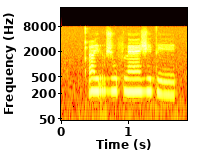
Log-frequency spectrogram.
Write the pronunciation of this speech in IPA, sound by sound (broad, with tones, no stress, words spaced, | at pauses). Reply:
qʼeː˨rʒo˨f læː˦ʒe˦teː˨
